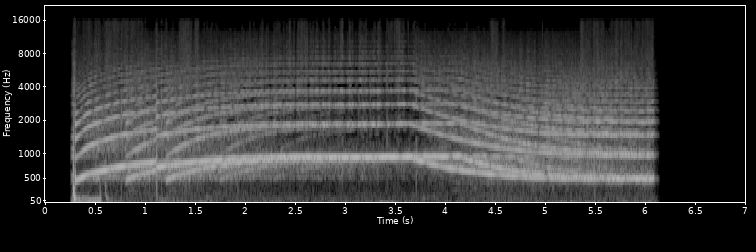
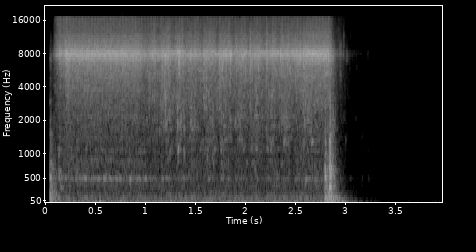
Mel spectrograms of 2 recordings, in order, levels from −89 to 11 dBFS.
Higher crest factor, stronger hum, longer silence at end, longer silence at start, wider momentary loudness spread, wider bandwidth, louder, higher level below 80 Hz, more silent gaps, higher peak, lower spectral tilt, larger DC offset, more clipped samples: about the same, 14 dB vs 18 dB; neither; about the same, 0.9 s vs 1 s; first, 0.25 s vs 0.05 s; second, 1 LU vs 4 LU; about the same, 16.5 kHz vs 17.5 kHz; second, -22 LUFS vs -17 LUFS; about the same, -50 dBFS vs -50 dBFS; neither; second, -10 dBFS vs -2 dBFS; first, -2.5 dB/octave vs 1 dB/octave; neither; neither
